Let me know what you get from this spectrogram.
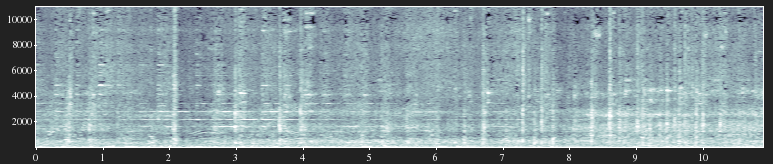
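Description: Puffing Billy narrow-gauge heritage train rolling along the track, heard from aboard: a steady rumble with irregular clicks of the wheels over the rails and a few short high wheel squeals.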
